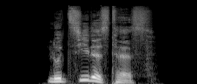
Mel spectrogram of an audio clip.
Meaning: strong/mixed nominative/accusative neuter singular superlative degree of luzid
- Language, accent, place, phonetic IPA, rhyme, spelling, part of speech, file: German, Germany, Berlin, [luˈt͡siːdəstəs], -iːdəstəs, luzidestes, adjective, De-luzidestes.ogg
